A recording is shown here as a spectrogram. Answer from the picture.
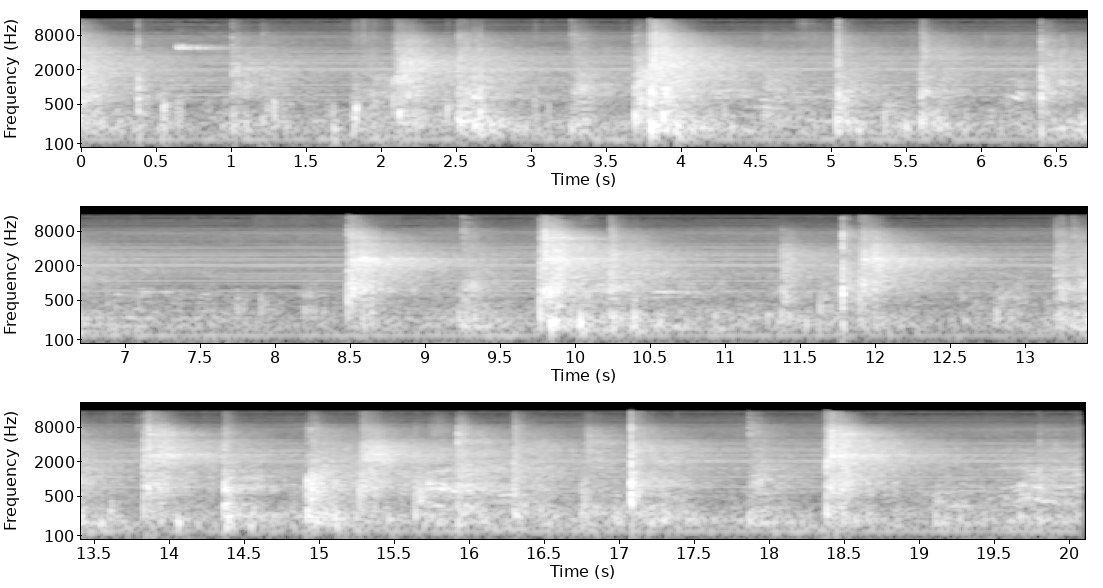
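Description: Sharp pops of baseballs smacking into leather catcher's mitts, repeated about every one to two seconds, each ringing out with a long echo in a large gym.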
